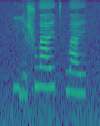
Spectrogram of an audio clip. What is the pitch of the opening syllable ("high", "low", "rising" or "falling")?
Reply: low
